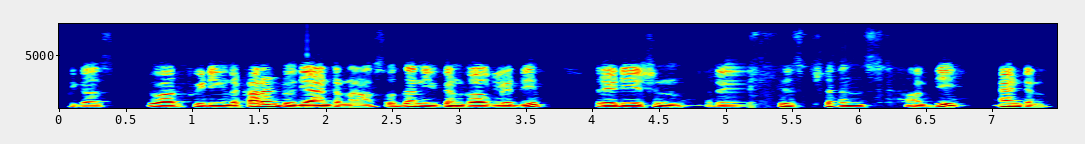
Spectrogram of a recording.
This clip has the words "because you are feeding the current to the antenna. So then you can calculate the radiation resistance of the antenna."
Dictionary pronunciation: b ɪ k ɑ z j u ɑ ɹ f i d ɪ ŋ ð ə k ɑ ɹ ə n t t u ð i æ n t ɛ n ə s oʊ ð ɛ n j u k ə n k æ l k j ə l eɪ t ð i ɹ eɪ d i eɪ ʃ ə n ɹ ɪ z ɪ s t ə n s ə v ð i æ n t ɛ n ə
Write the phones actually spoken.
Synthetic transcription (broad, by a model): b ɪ k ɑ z j u ɑ ɹ f i d ɪ ŋ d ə k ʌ ɹ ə n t t u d i æ n t ɛ n ə s oʊ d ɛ n j u k ə n k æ l k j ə l eɪ t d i ɹ eɪ d i eɪ ʃ ə n ɹ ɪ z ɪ s t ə n s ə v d i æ n t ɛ n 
